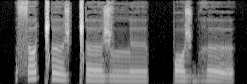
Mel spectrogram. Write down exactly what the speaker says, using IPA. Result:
s ʌ ǁ əː ʒ ǁ əː ʒ lː ɘː pː ɔ ʒ bʱ əː

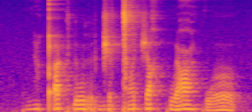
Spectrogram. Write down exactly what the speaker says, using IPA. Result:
kʷ i̤˩˧˩ qʼ ɪ˧˥ k ɗ u˩˧˩ r d͡ʒ ə˨˩˦ ɡ͡ǀ ɑ˧˥ t͡ʃ ɐ˧˥ χ kʷ ɛ˨˩˦ ʕ ə̤˧˥ k w ɤ˩˧˩

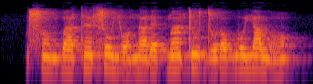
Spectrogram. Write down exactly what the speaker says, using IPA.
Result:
s ɔ̃˧ ɡ͡b a˧ t ɛ̃˦ s o˦˨ j ɔ˨˦ n a˧ ɾ ɛ˦ ɡ͡b ã˦ t u˦˨ d o˧ ɾ ɔ˦ ɡ o˦ j a˦˨ w ɔ̃˨˦

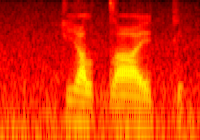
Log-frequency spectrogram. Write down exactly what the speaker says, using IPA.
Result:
k i l dˤ e k

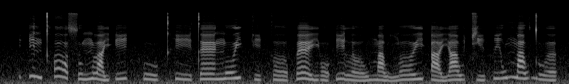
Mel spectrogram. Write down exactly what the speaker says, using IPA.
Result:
ʔ i˥˨ n kʰ ɔː˥˨ s u˩˧ ŋ ʋ a˩˧ j ʔ iː˧˥ k̚ ʔ uː˧˩ kʰ iː˧˩ t̪ ɛː˧ ŋ oː˧˥ j k i˩ k ɤː˧˩ p ɛː˥˨ j o˧˩ ʔ i˥˨ l ɤː˩˧ w m a˧˩ w ŋ ɤː˧˥ j ʔ a˧˩ j a˧ w t͡ɕ i˩˧ p i˧˥ w m a˧˥ w d u˧ ə̯

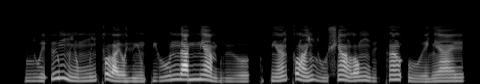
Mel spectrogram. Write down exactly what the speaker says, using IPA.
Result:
ʎ u˩ ɪ̯ ʔ ɨ˥ m ĩ˩ ʊ̯ m ĩ˩˥ k lˠ e˩ ʊ̯ vʲ ũ˩ pʲ uː˩˥ n a˥ mʲ ã˥˩ b ʉ˩ ʊ̯ | pʲ ɐ̃ː˩˥ k lˠ ɐ̃˩˥ ʎ u˩ ʃ ɐ̃˥˩ lˠ u˧ ŋ ɨ˩ ɪ̯ k ɐ̃˥ ʊ̯ ʔ uː˩ ɪ̯ lʲ ã˧ ɪ̯

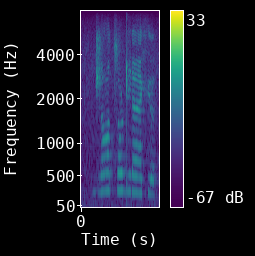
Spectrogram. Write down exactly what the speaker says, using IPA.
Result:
d͡ʒ ɑ t͡s ɔ ɖ i ɾ æ xʲ ə

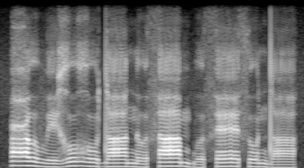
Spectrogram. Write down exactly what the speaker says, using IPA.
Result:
ʕ ɤ˦˨ β e˨ ɣ o˦ ɣ o˧ d aː˧ n ɤ˨ θ aː˦ m b ɤ˨ θ ɛː˦ θ o˦ n d a˧

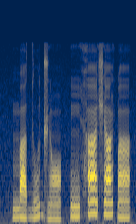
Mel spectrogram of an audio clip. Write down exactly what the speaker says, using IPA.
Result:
m a˨ d u˨˦ d͡ʒ ɔ̃˨ | ĩ˨ h ã˦ ʃ ã˦ k͡p ã˧

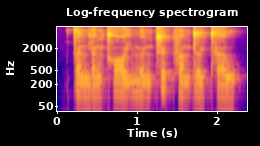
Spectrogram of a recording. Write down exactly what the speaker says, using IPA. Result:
t̪ ɐ˨˩ n j ɐ˨˩ n kʰ ɔː˨˧ j n̪ ɵ˨˥ n t͡s ɵ˥ t̚ f ɐ˨˧ m t̪ ɵ˨˩ ɥ t̪ʰ ɐ˨˩ w

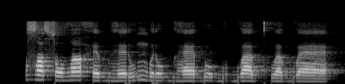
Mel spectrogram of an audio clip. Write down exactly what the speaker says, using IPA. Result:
zˤ ə˦ s u˨ ðˤ a˦ h ɛ˨ bʱ ɛ˨ ɾ u˦ ŋʷ ə˨ ɾ o˨ ɡʱ æ˨ ɓ o˨ ɡʷ ə˨ ɡʷ a˦˨ kʷʰ a˨ ɡʷ æ˨

